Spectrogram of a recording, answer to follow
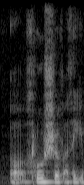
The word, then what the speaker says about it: Khrushchev: Nikita Khrushchev, or Khrushchev, I think you pronounce it, had been the general secretary for a while.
